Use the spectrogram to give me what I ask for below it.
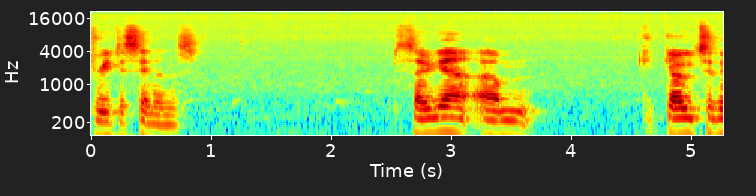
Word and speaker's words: Simons: I think it's Rita Simmons, not Simons. It's spelt like it's Simons, like Paul Simon spelt his name, but stick an S on the end and all of a sudden it's become Simmons.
